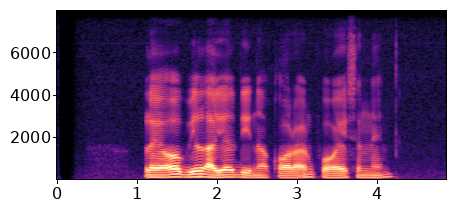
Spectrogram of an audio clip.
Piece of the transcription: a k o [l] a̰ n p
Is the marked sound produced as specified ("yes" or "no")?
no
